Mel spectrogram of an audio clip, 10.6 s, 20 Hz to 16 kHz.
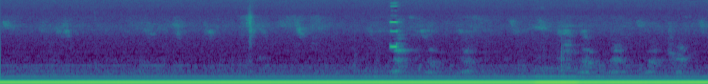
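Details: Wordstar WBL 160 Plus active speaker: a steady low hum with no program sound. One output IC heats up rapidly at power-on, pointing to a shorted amplifier output chip.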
